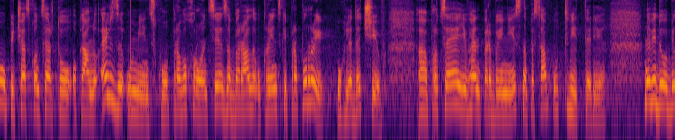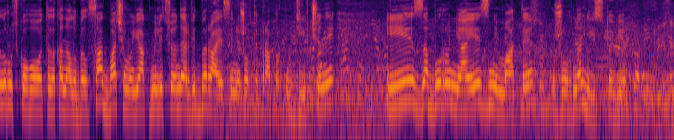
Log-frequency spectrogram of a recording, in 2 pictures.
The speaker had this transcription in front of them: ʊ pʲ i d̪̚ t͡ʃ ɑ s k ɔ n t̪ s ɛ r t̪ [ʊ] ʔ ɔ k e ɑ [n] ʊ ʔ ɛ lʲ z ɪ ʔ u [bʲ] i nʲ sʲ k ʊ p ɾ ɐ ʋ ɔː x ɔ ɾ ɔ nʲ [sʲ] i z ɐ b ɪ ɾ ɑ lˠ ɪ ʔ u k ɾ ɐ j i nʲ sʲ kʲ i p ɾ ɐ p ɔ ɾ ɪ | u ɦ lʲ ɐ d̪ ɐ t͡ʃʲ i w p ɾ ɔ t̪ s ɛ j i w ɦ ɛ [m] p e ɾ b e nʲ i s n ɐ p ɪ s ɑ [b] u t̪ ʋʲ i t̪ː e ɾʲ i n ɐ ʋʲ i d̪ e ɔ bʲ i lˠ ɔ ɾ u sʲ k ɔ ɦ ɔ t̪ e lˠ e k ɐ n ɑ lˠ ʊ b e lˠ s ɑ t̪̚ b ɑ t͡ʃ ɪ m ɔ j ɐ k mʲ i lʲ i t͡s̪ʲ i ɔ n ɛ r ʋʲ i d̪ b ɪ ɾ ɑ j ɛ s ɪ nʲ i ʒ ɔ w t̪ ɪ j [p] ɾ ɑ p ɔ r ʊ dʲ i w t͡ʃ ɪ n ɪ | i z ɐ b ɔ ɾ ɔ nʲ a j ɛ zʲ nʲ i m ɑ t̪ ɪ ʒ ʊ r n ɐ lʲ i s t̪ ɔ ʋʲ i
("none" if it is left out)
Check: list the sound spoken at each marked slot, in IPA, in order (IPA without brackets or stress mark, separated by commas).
ʊ, n, mʲ, t͡sʲ, n, w, p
